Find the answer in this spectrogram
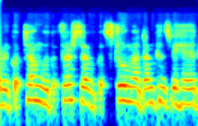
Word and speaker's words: Thurso: The interesting thing about Thurso in the north of Scotland is that folk memory has clearly remembered the original pronunciation because people in Thurso call it Thursa, like that, Thursa there.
